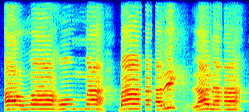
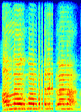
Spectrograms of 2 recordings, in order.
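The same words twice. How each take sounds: First: Barik with short a, slow drawn out; wrong pronunciation. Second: Baarik with long a; correct pronunciation. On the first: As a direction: demo the wrong barik lana. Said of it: "Bukan barik lana". (contoh bacaan salah) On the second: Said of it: "Beda artinya". (bacaan benar baarik) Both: Shown as a demonstration.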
